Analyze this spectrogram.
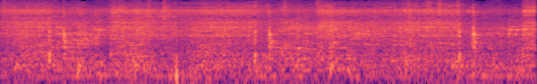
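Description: Automatic servo screwdriver machine running as it drives screws into a heat sink: a steady mechanical whir over a low hum, with a few sharp clicks at irregular intervals.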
